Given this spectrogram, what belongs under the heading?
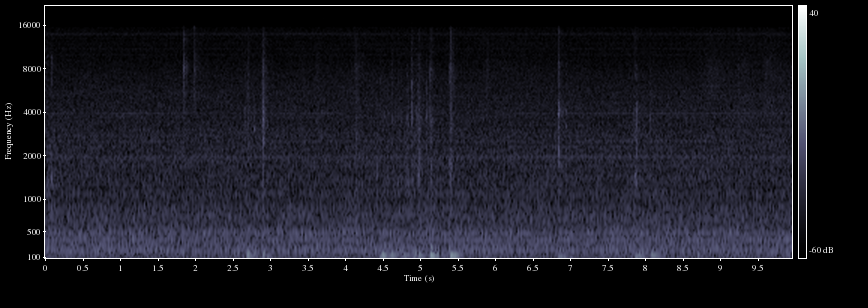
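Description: Keys clatter on a computer keyboard in a steady background hum, with scattered soft clicks and small bursts of taps rather than continuous fast typing, at moderate distance.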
